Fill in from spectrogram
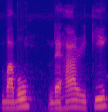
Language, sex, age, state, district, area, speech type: Assamese, female, 18-30, Assam, Nagaon, rural, spontaneous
